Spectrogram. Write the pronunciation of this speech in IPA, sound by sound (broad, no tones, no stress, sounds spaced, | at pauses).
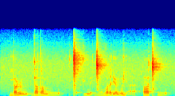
j ɒ ɳ u | ɡ ɪ dˤ ɛ m o̤ | ǀ ɛ̰ kʲ o̤ w ɛ̰ ɡ͡ǀ o̤ ðˤ o ɾ ɨ ɾʲ ɒ w o j a̰ | ɒ ǀʰ o̤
